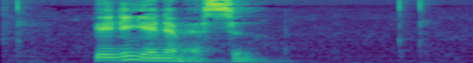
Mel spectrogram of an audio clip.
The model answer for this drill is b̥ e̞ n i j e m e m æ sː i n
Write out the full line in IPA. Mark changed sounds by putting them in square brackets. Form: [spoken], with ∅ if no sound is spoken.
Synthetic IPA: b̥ e̞ n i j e [n] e m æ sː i n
